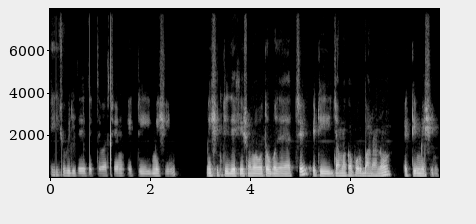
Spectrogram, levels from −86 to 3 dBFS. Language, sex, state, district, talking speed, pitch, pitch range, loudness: Bengali, male, West Bengal, Kolkata, 140 wpm, 100 Hz, 95-105 Hz, -19 LUFS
